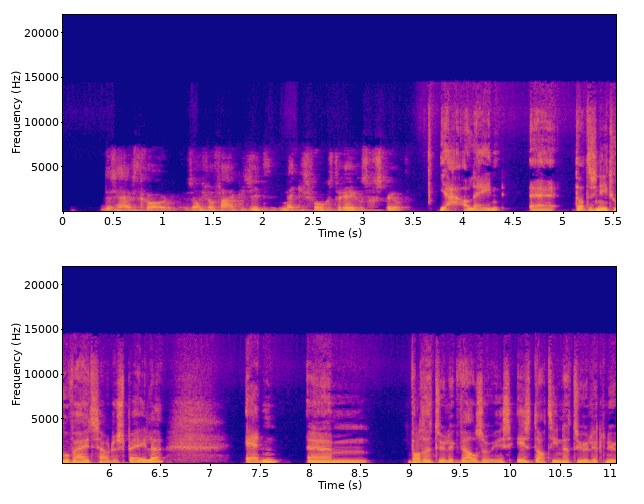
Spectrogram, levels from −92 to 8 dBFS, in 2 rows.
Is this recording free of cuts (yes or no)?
yes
